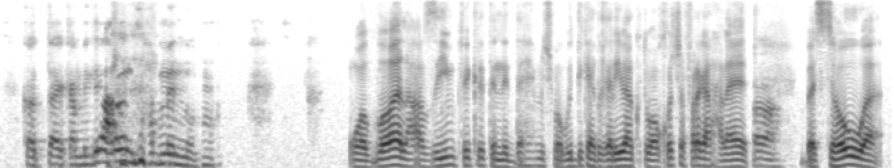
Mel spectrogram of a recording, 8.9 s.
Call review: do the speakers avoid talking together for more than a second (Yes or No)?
Yes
